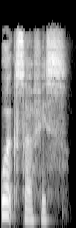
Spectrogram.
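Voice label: "work surface", British English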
